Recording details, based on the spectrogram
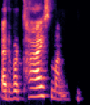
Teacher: Stressnya tuh di bagian tehnya.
